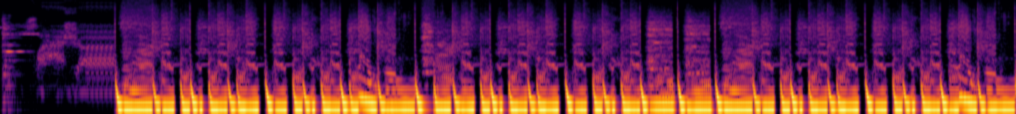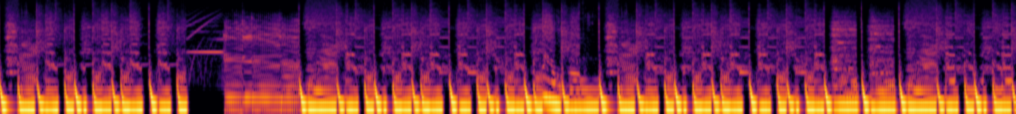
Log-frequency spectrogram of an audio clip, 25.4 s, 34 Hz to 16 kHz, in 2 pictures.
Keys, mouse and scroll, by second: 0.8-1.2 alt+scroll up 1, 1.2 click, 2.4-3.2 alt+scroll up 1, 3.5-6.1 drag, 7.0 scroll down 1, 7.6 alt+scroll up 1, 7.8-10.6 drag, 10.6 space, 13.8 click, 16.1 l, 16.4 click, 18.0 ctrl+[, 18.5 click, 18.8 alt+scroll up 1, 19.1 click, 19.8 Left, 20.6 click, 20.9 alt+scroll up 1, 21.2-22.9 drag, 23.6 alt+scroll down 1, 24.1 click, 24.1 space, 24.8 alt+scroll up 1, 25.1-25.4 drag.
